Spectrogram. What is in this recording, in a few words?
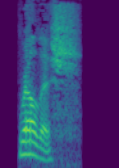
"relish", spelling voice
